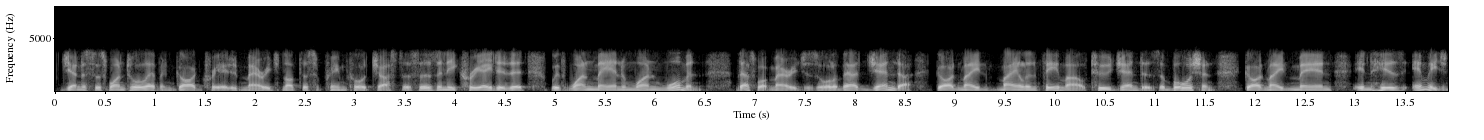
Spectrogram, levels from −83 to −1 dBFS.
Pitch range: 95-125 Hz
